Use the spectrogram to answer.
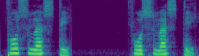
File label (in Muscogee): "fuslvste", Muscogee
